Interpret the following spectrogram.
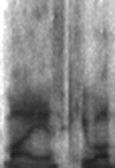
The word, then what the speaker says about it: MySQL: at Oracle called it my SQL. I discovered when I started working at Oracle that it's actually supposed to be pronounced MySQL.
